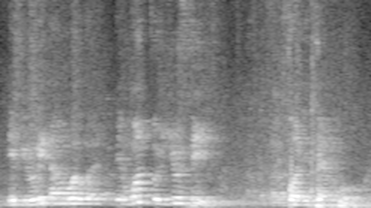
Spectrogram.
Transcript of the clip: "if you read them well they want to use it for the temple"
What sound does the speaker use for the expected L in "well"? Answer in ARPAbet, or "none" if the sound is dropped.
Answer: W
